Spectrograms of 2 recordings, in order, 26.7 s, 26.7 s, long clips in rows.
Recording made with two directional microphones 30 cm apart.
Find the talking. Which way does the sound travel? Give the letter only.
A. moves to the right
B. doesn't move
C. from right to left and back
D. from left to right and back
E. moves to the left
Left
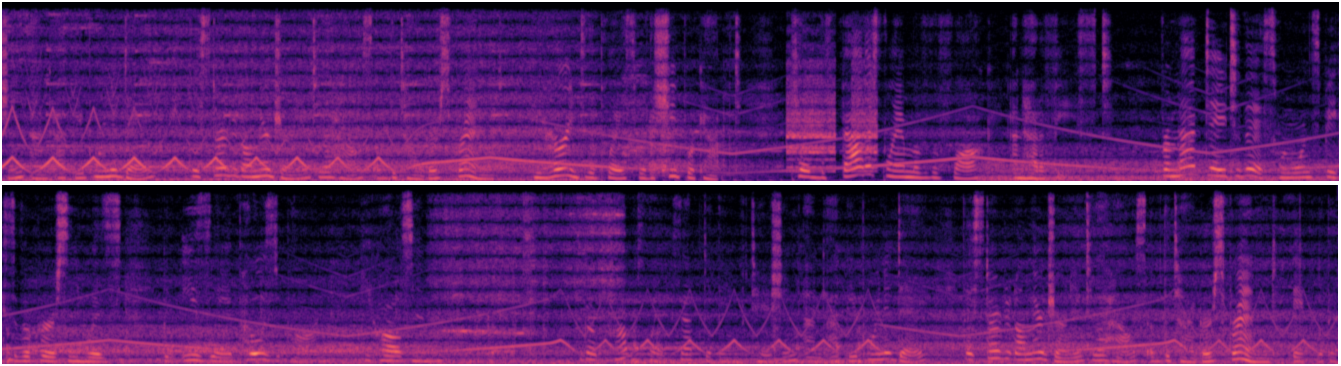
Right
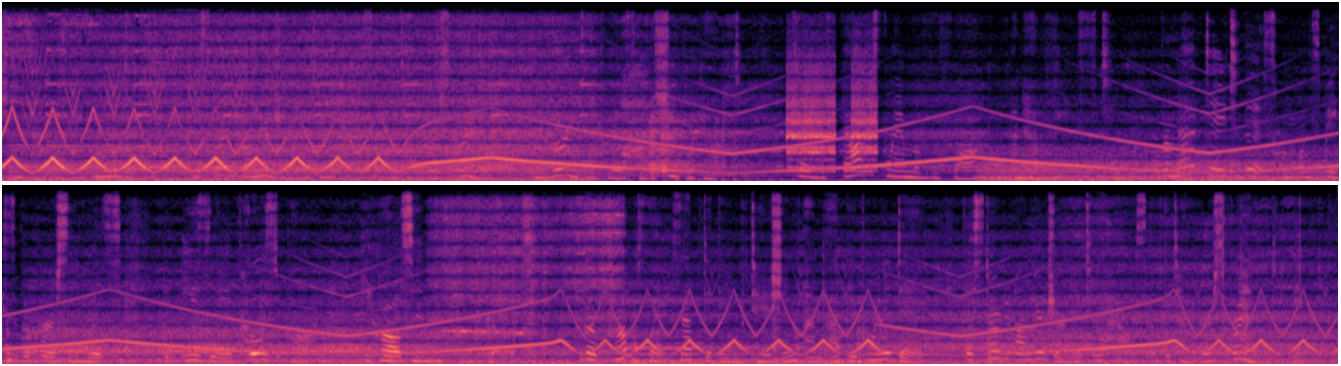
D.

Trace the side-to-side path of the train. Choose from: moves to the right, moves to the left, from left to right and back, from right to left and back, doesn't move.
doesn't move.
